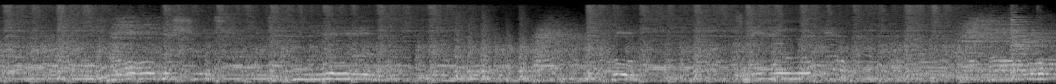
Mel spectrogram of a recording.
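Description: A live rock band playing electric guitars and a drum kit, with a man singing over them.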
